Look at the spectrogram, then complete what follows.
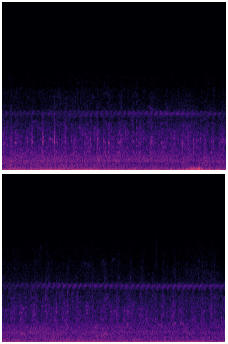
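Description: A nesting colony of herons and egrets calling, a dense chorus of overlapping guttural croaks and squawks. A low rumble comes through about four seconds in.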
